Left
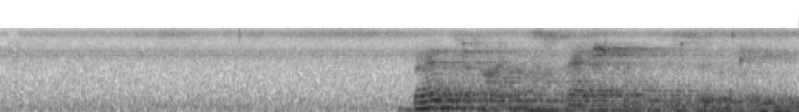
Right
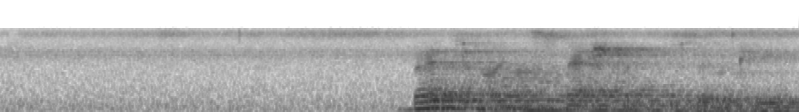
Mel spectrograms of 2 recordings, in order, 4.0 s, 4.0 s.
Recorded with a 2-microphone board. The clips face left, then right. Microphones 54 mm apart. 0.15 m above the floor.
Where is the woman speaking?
5° left (ahead or behind), 3 m; by 3.9 s 15° right (ahead or behind), 2.5 m.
